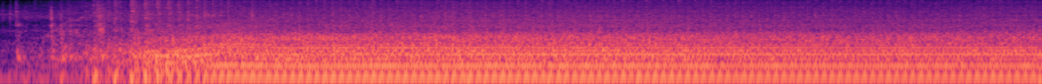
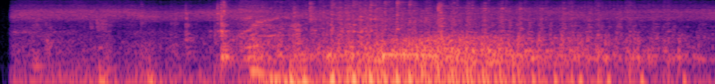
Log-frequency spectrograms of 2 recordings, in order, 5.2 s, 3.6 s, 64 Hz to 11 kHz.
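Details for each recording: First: Restored push mower: starts on the pull and settles into a smooth, even, steady drone with no misses or knocks until shut off; runs healthy. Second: Yard Force EX675 163cc push mower, a little gas poured into the carb: after the pull it catches, runs about two seconds then dies, running on prime only; carb needs cleaning or replacement.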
